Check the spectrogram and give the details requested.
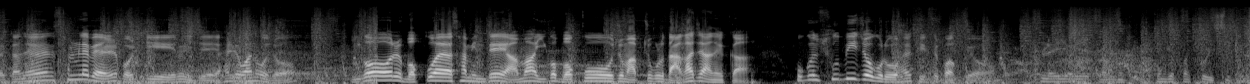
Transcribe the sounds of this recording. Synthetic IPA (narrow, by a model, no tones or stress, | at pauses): iɭt͈anɯnsʰamle̞be̞ɭmʌɭt͈iɾɯɾid͡ʑe̞haʎːʌɡoɦanɯnɡʌd͡ʑo | iɡʌɾɯɭmʌk̚k͈uajasʰaminde̞amaiɡʌmʌk̚k͈ot͡ɕoma̰p̚t͡ɕ͈oɡɯɾona̰ɡad͡ʑianɯɭk͈a̰ | hoɡɯnsʰubid͡ʑʌɡɯɾohaɭs͈uis͈ɯɭk͈ʌk͈ak͈ujo̰pʰɯɭeiʌepɯɾaŋdkoŋɡjʌk̚k͈ʰatʰɡois͈ɯmida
